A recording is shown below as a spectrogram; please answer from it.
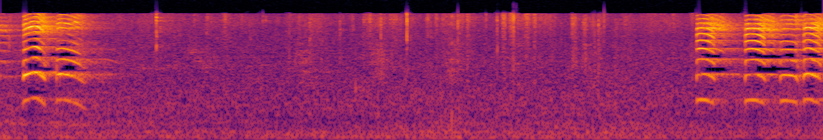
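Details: Naples, a rescued foster pup who once was terrified, plays ball and barks: a burst of three shrill, squeaky yips opens, then a quiet stretch of low hum, then another series of four high yips.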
